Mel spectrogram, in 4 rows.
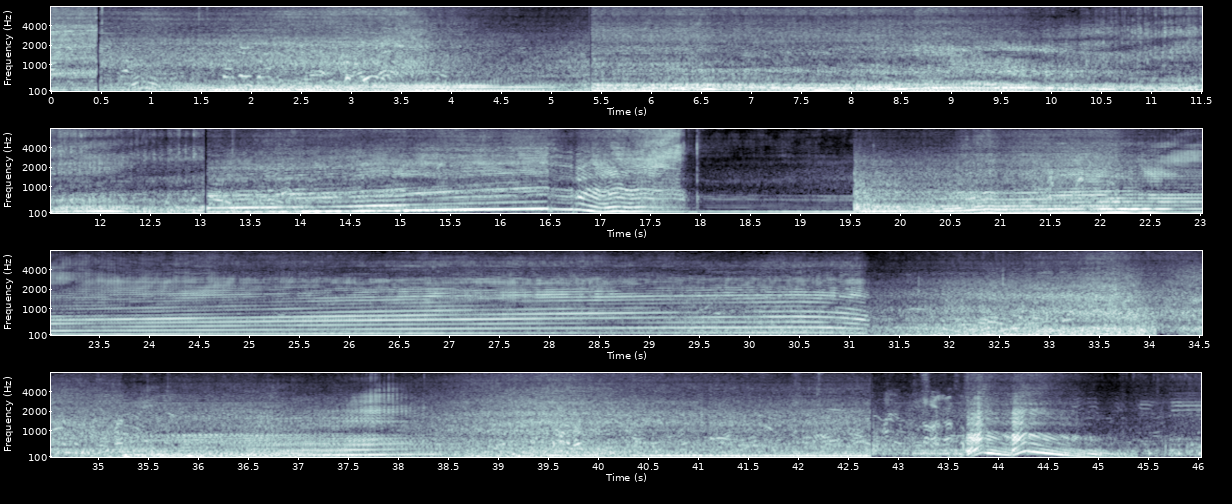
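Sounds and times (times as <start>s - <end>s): sports car engines accelerating: 0.0s - 46.0s.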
